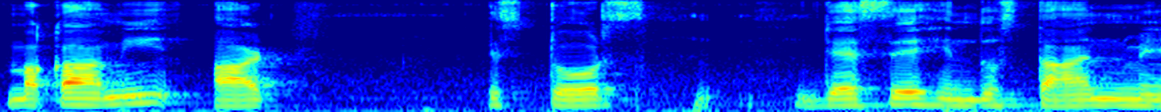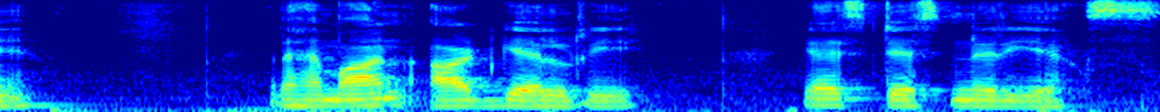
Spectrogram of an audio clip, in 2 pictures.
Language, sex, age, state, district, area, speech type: Urdu, male, 18-30, Bihar, Gaya, rural, spontaneous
